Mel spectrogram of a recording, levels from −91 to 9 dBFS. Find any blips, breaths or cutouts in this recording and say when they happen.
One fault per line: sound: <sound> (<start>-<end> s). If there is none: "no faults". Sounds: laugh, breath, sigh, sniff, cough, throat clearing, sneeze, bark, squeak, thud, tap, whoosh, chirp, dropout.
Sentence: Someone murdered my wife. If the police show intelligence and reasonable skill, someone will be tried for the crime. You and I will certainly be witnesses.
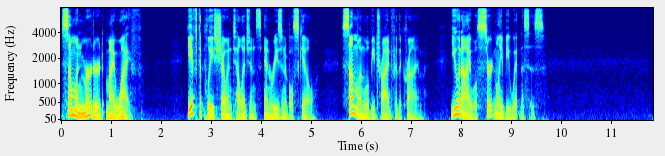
no faults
